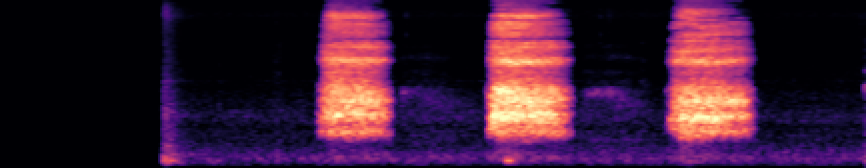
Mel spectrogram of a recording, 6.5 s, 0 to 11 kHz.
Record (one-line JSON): {"exhalation_length": "6.5 s", "exhalation_amplitude": 10624, "exhalation_signal_mean_std_ratio": 0.43, "survey_phase": "beta (2021-08-13 to 2022-03-07)", "age": "18-44", "gender": "Female", "wearing_mask": "No", "symptom_cough_any": true, "symptom_sore_throat": true, "symptom_onset": "13 days", "smoker_status": "Current smoker (e-cigarettes or vapes only)", "respiratory_condition_asthma": true, "respiratory_condition_other": false, "recruitment_source": "REACT", "submission_delay": "2 days", "covid_test_result": "Negative", "covid_test_method": "RT-qPCR"}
